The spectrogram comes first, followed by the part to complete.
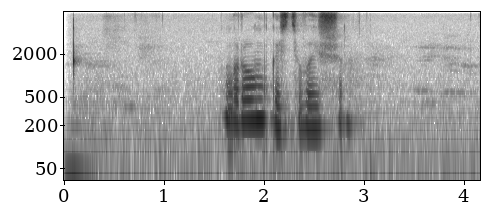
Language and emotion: Russian, sad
